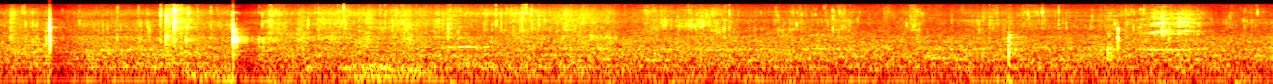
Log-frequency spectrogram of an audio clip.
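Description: Pasta frying with a steady sizzle in a non-stick pan as a silicone spatula stirs it, with a few short clicks of the spatula against the pan.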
